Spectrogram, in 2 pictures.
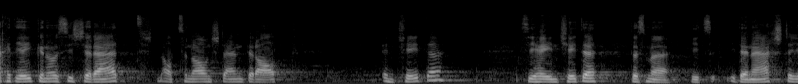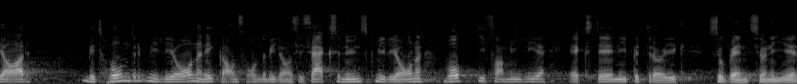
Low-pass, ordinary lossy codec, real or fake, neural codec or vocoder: none; none; real; none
